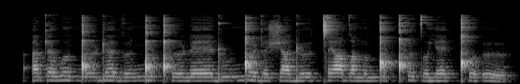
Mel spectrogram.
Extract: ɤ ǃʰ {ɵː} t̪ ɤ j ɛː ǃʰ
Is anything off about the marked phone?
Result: yes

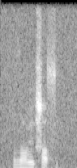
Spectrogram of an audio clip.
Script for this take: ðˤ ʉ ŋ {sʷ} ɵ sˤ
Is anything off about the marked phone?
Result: yes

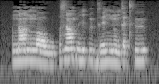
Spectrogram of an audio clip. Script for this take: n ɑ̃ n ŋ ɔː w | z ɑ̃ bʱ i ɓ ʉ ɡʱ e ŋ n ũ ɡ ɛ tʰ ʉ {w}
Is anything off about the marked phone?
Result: yes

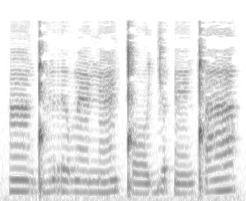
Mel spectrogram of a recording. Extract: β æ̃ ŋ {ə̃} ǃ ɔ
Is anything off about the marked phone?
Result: yes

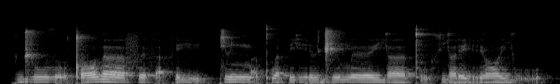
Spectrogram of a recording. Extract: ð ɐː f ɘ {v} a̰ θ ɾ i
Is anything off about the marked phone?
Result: yes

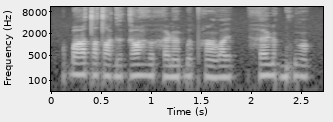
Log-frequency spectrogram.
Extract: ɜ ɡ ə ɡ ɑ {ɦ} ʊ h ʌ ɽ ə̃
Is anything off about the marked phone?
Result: no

